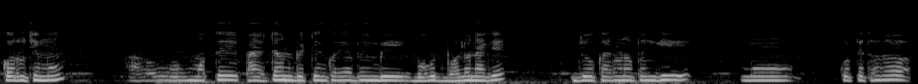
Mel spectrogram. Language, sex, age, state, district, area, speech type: Odia, male, 18-30, Odisha, Ganjam, urban, spontaneous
